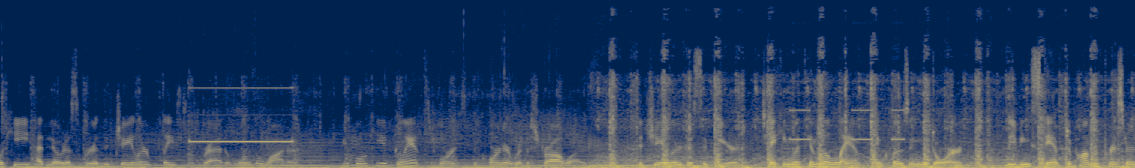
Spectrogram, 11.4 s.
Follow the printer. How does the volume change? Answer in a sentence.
The loudness of the printer goes up.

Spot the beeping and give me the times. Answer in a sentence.
The beeping can be heard from 1.9 to 3.0 s and from 7.8 to 9.1 s.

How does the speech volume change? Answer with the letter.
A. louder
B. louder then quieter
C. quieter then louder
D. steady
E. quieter
A.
